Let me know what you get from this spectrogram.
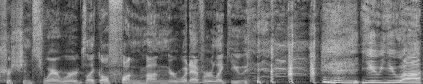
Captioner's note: laughs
